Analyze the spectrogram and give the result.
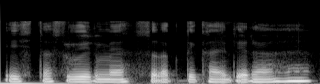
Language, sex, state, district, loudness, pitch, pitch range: Hindi, male, Bihar, Patna, -13 LUFS, 120 Hz, 115-135 Hz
